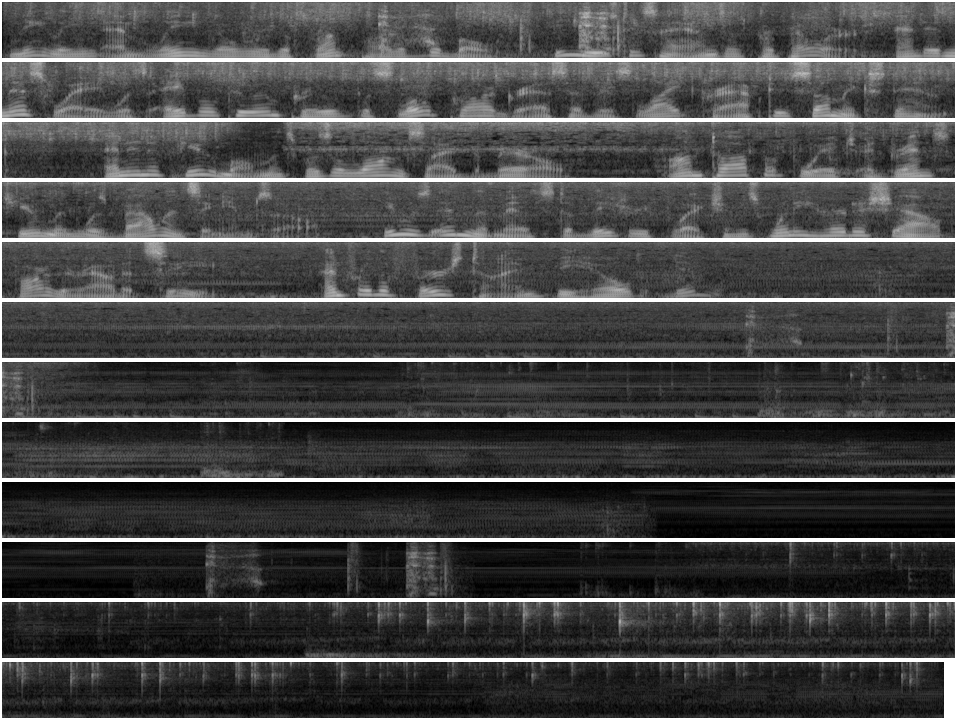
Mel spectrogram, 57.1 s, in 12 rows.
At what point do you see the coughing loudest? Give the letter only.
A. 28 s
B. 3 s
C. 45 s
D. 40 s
B.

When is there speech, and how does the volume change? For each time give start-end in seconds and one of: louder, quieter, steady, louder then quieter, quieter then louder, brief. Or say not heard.
0.0-22.6 steady.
